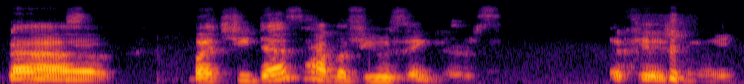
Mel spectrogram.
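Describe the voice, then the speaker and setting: Halting man. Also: fairly high pitch, big pitch swings, gravelly, a little mellow, breathy edge, poor audio. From Kuwait. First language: Arabic. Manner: halting, explanatory. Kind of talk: casual chat.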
